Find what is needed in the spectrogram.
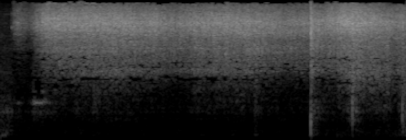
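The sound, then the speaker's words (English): Peppers sizzling in shrimp-flavored fat and oil: a loud, steady frying hiss that fills the whole clip, with a couple of brief pops near the end. “So I'm going to go in with some peppers.”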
